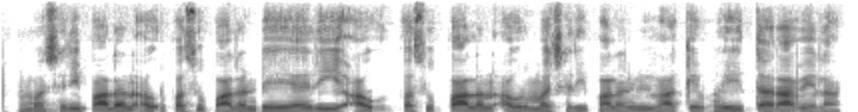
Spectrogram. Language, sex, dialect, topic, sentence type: Bhojpuri, male, Western, agriculture, statement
